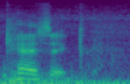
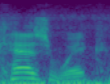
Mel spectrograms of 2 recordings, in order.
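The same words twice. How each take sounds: First: It is pronounced the way locals say it. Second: It is pronounced letter by letter as spelled. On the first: "the English people pronounce it Keswick" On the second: "It's spelled Keswick"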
